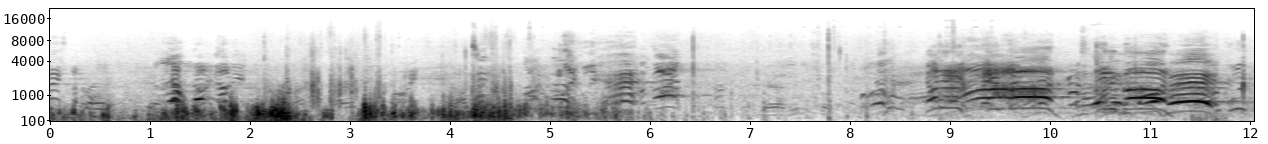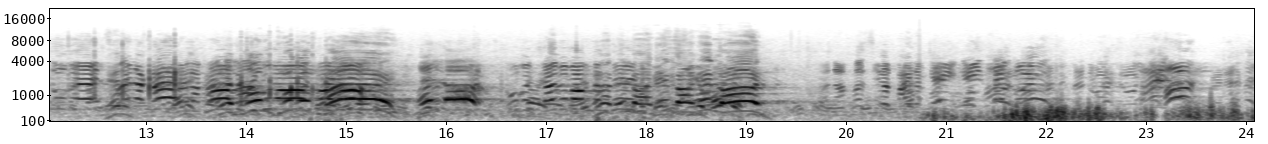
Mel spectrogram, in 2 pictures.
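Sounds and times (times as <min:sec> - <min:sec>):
voices shouting outdoors: 0:00.0 - 0:02.1, 0:03.5 - 0:24.0.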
